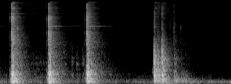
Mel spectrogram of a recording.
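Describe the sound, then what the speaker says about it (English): A regular hammer strikes a metal punch resting on a wooden block, four hard knocks, three evenly spaced and a fourth after a short pause, close and loud. "I just hit it with a regular old hammer."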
